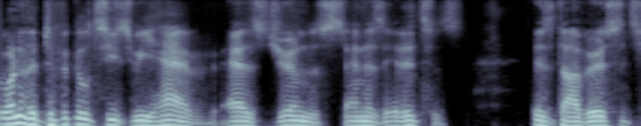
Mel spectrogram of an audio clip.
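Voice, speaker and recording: A man with a Zulu accent talks at a fairly quick pace, his fairly low pitch showing ordinary variation and his tone dark and mellow. The very clean recording has a silent background and a dry, close sound with no echo. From South Africa. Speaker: journalism trainer. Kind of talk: workshop presentation.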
